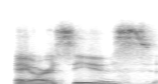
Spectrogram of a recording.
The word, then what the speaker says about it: Arceus: days to get Arceus it's pronounced a RC who's actually a RC use arm and I apologize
